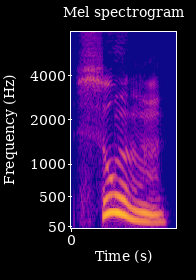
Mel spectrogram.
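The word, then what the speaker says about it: ثوم: vowels, but uh, so the dhamma over the th followed by a waw, we instantly know that it is a long vowel. Oh God, sorry. So how would I pronounce it? Is sum, sum, sum, sum, and that would be garlic.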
